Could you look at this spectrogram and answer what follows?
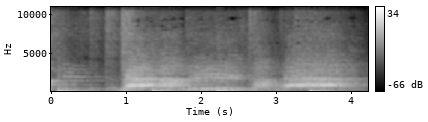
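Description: Gospel choir singing in harmony with sustained, swelling phrases, over low thumps about once a second.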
